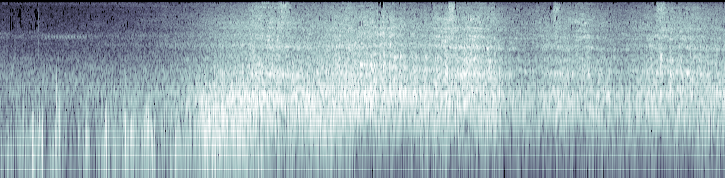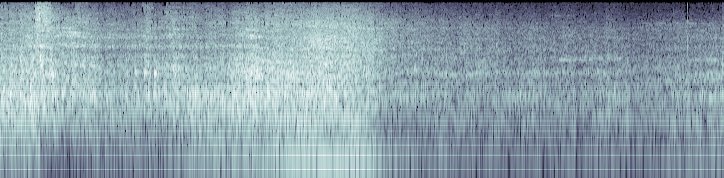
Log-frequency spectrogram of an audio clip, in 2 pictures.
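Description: Metro-North passenger train rushing past, its wheels running on the rails with scattered sharp clacks. The noise comes up suddenly about two seconds in and falls away around eleven seconds as the train moves off down the line.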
